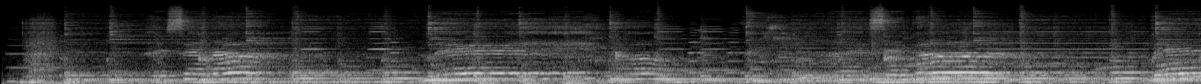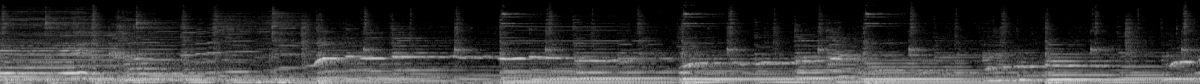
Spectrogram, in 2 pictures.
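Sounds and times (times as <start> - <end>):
guitar: 0.0 - 24.0
person singing: 0.8 - 15.1.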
